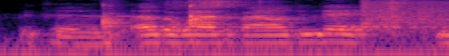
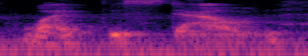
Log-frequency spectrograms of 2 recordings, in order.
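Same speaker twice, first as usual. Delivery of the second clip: whisper; 8 dB quieter, much slower than usual. Real, not acted. Whispered aside while cleaning.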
